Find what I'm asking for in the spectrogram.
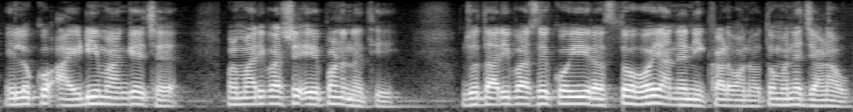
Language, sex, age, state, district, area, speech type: Gujarati, male, 18-30, Gujarat, Surat, urban, spontaneous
